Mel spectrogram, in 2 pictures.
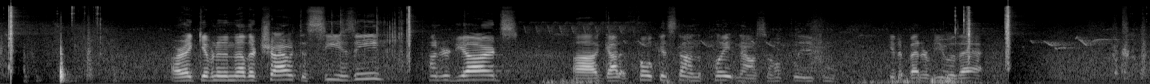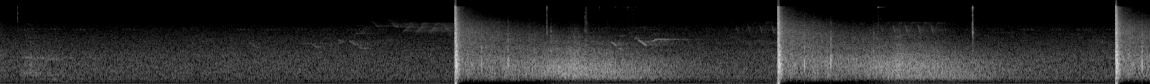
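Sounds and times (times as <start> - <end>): pistol shots with rolling echo: 16.0 - 18.3, 19.2 - 21.6, 22.6 - 23.0.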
